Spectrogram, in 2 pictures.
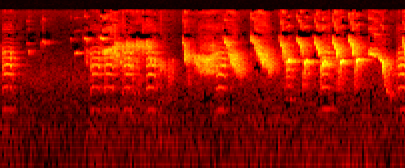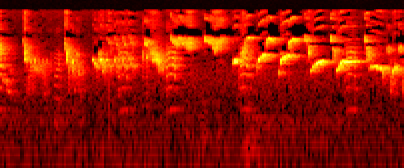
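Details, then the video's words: Caged pet Norwich canary in full song, a short quiet start followed by a fast, varied stream of high chirps, trills and sweeping notes. "Elvis the Nowrich Canary singing!"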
